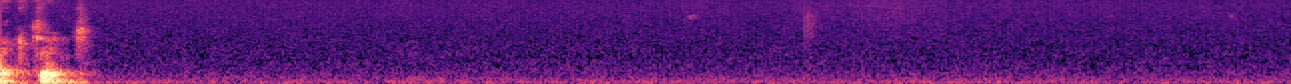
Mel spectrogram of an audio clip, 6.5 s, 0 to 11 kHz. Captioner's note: pauses 8 seconds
